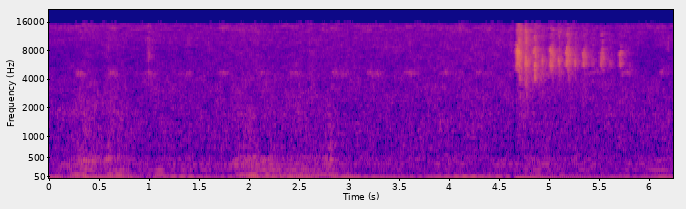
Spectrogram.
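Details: Hummingbirds visiting in the early morning for a sunrise feed. A quick run of high, thin chirps in a burst of about one second, over a steady low background of circulating fountain water.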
